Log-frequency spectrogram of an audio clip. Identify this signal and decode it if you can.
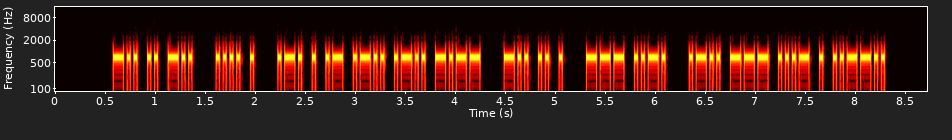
Morse code, heard as a keyed tone, about 34 wpm, 700 Hz. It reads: DID HE REALLY DIE OF LOVE?
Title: Sentences from Top 1300 Words 35wpm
